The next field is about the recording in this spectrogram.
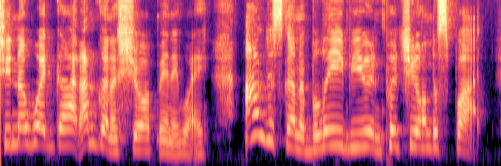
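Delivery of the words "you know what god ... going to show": plain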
